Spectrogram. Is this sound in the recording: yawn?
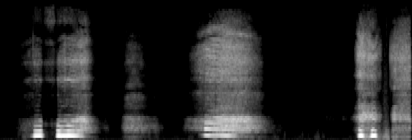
yes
